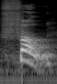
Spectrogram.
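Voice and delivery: FO drawn out as "fou"; diptongo O. Shown as a demonstration. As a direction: glide from o to u in FO. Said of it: "es con el diptongo O". (FO alargado, con diptongo "ou")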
